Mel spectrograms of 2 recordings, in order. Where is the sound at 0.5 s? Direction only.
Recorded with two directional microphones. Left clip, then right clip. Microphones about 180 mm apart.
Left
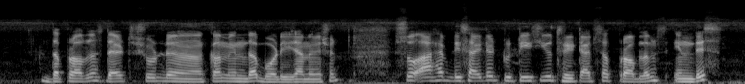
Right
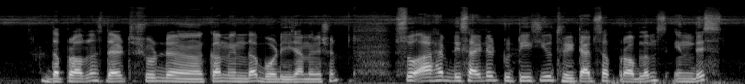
35° right (ahead or behind).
